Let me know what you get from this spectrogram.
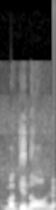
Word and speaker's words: maginoo: Yeah, maginoo, right? That's how you pronounce it.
